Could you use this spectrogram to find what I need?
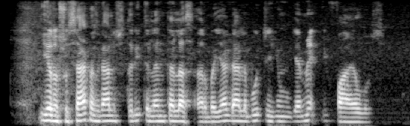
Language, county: Lithuanian, Vilnius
